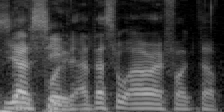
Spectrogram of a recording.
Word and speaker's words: Yasiel: Yasiel. Yasiel.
